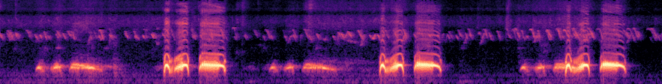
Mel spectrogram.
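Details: Female spotted dove calling to stimulate a male, three evenly spaced phrases, each starting with short soft coos and ending in two loud, arched, resonant notes, quiet background.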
